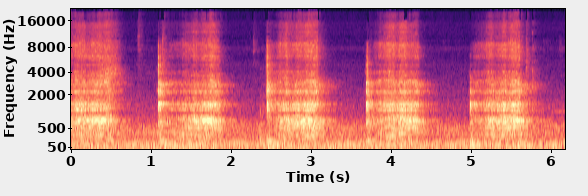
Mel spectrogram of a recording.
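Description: Steady rasping strokes of a hook knife drawn across a 1000-grit whetstone, five long even passes with brief pauses between, close and clear.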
